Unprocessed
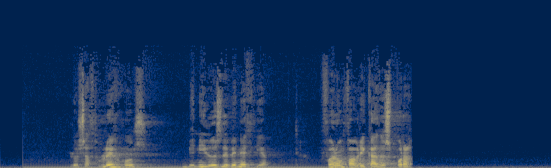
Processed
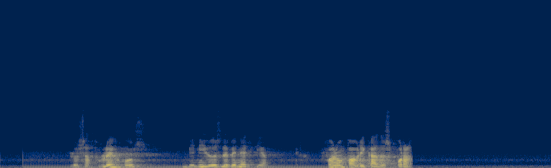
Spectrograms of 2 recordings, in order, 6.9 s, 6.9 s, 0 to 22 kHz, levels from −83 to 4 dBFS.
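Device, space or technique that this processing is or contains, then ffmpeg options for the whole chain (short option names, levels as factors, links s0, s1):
bass cabinet: -af "highpass=f=80:w=0.5412,highpass=f=80:w=1.3066,equalizer=f=89:t=q:w=4:g=-7,equalizer=f=130:t=q:w=4:g=-5,equalizer=f=320:t=q:w=4:g=7,equalizer=f=550:t=q:w=4:g=-9,equalizer=f=1100:t=q:w=4:g=9,equalizer=f=1700:t=q:w=4:g=5,lowpass=f=2000:w=0.5412,lowpass=f=2000:w=1.3066,volume=0.841"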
